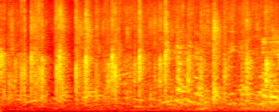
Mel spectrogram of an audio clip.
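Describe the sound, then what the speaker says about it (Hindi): An audience at a Women's Day event applauds Mumbai police women, uneven clapping rising and falling beneath a voice talking over it. "तालियां बजाए जोरदार"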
